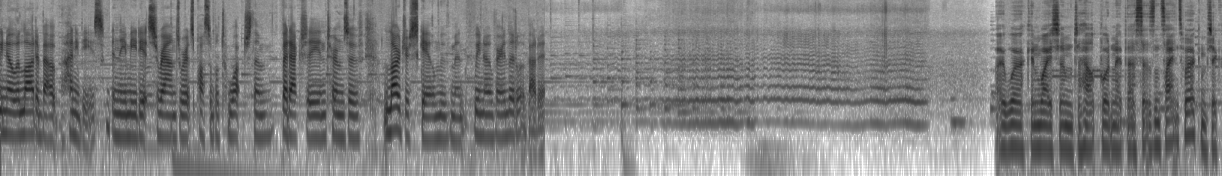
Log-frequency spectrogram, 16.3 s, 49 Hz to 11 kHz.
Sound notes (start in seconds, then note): 8.8 magical music; 9.7 bee buzzing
